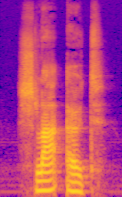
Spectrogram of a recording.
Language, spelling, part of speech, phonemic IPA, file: Dutch, sla uit, verb, /ˈsla ˈœyt/, Nl-sla uit.ogg
- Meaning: inflection of uitslaan: 1. first-person singular present indicative 2. second-person singular present indicative 3. imperative 4. singular present subjunctive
